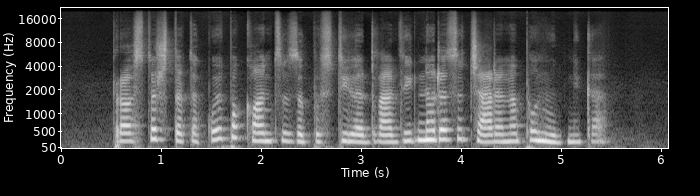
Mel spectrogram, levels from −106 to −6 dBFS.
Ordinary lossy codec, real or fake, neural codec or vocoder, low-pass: none; fake; codec, 44.1 kHz, 2.6 kbps, DAC; 19.8 kHz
